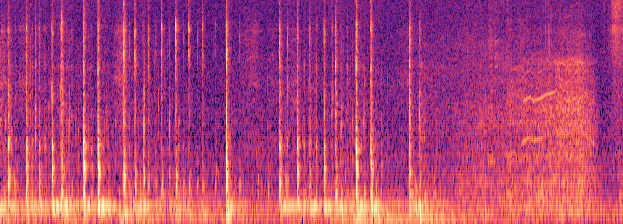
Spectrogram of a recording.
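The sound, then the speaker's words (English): Quick, uneven clatter of keys being struck on a computer keyboard, fairly loud, in bursts for about five seconds before trailing off into quiet background noise. “Most of the times I can type fast.”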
